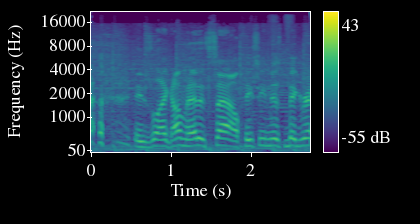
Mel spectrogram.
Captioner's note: laughter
